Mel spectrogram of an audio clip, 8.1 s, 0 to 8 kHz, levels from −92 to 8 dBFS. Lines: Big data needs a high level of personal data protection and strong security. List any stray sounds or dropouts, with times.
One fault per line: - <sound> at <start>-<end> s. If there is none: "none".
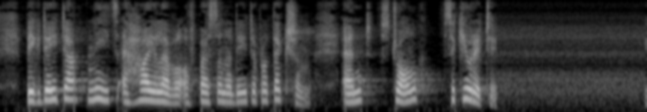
none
